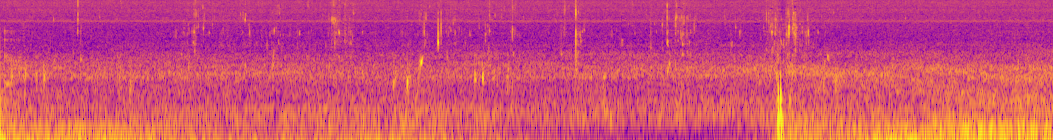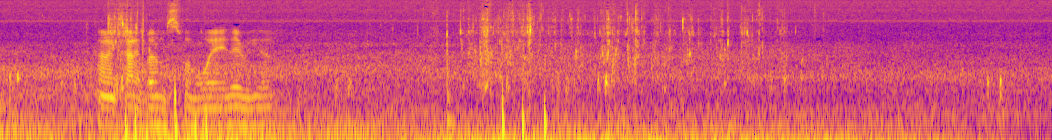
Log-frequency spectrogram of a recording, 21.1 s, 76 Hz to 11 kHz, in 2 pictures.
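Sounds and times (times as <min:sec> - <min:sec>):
wind rumble on microphone: 0:00.0 - 0:06.6, 0:07.2 - 0:21.0
water splashing against kayak: 0:01.7 - 0:08.5, 0:11.4 - 0:12.2, 0:14.8 - 0:19.0.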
